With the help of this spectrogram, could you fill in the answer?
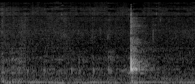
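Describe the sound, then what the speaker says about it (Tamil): Vegetables and soaked green peas stir-frying for veg pulao, a faint steady sizzle with a single sharp scrape of the spoon against the pan partway through, no talking. "காய்கறியெல்லாம் நல்லா வதங்குற வரையும் நல்லா கிண்டிக்கலாம்."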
